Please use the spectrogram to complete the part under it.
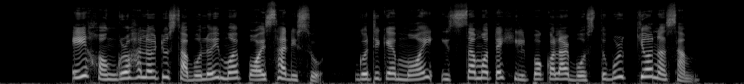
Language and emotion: Assamese, angry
